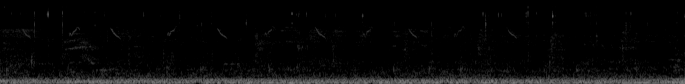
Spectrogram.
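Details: Baby otter eating three catfish, nearly half a kilo, until all gone; short arched squeaks repeat about every half second over a steady low rumble, with sharp crunching clicks of chewing throughout.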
